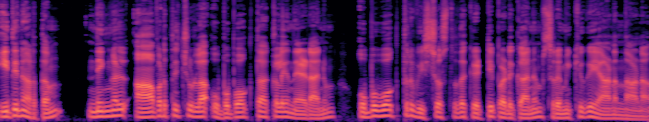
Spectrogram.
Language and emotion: Malayalam, neutral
